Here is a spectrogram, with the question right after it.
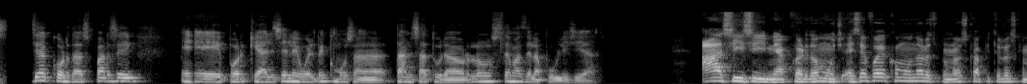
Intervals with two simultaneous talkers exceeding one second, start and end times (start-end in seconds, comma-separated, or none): none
